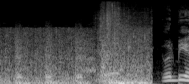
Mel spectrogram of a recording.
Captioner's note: wham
